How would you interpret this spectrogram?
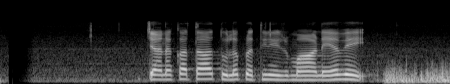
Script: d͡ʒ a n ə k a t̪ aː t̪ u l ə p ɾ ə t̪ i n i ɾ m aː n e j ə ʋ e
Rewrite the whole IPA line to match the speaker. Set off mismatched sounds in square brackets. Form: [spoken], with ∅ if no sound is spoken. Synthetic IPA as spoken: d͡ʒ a n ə k a t̪ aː t̪ u l ə p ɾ ə t̪ i n i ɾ m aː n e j ə ʋ e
